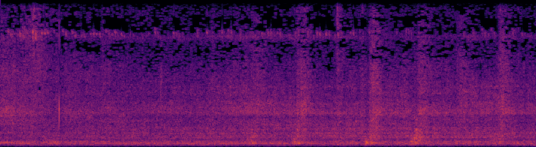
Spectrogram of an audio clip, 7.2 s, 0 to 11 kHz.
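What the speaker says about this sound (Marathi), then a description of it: "आपली गाडी एकदम मस्त भरधाव वेगाने नांदेडला निघालेली आहे" Indian Railways train running at speed, heard from inside a 3-tier AC coach on the way to Nanded: a loud, continuous rumble with periodic clickety-clack wheel beats over rail joints.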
